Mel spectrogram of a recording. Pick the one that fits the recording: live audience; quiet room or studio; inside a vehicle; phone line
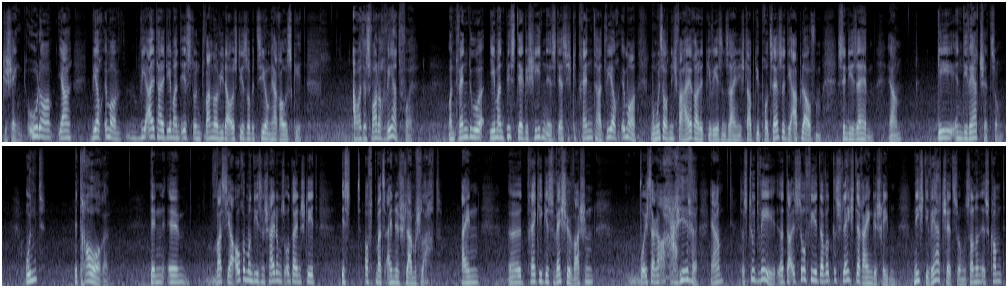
inside a vehicle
